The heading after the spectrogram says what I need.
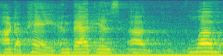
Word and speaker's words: agape: love agape is uh we say it agape but the more correct greek pronunciation is agape and that is a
